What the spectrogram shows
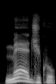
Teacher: Médico com a força na primeira sílaba e com acento é a profissão.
